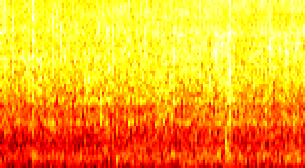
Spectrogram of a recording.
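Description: Anchovies (nethili) frying crisp in hot oil: a dense, even sizzle close up, continuous and loud throughout with no voices.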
